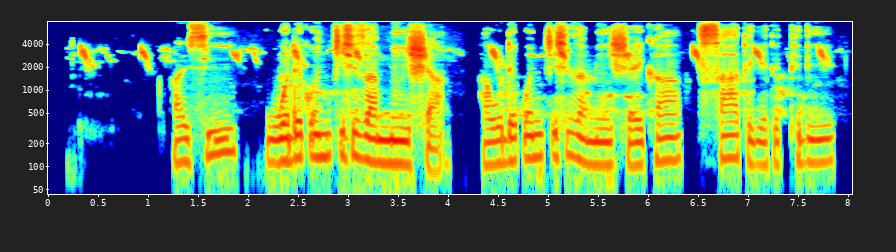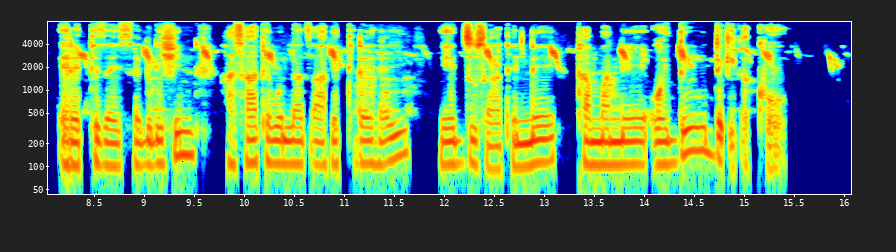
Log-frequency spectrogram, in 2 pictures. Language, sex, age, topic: Gamo, male, 25-35, government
